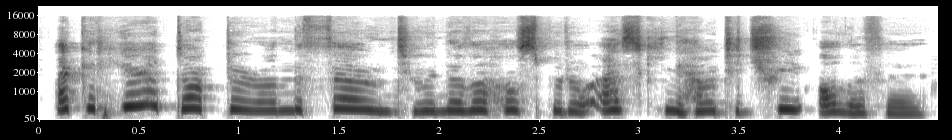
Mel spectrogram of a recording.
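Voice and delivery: put-on high British accent, quoting the mother; British woman. Host reading the mother's quote, high British accent. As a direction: lift into the British mum's voice. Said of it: "I gotta say it in a British accent".

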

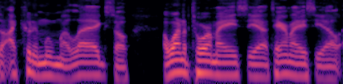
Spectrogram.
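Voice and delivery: usual speaking voice

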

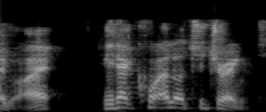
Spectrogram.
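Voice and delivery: ordinary delivery

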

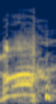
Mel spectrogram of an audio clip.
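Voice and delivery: short high-pitched mock scream. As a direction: act out a moviegoer's loud, high scream. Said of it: "as you're screaming".

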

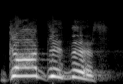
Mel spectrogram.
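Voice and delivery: very high, loud declaration; shouted proclamation. Acted. Joseph realizing God's hand in it, shouted proclamation. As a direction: proclaim it at full preaching force.

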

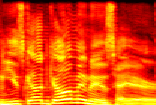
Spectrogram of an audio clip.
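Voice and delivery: high, drawn-out blurting out; mock outcry. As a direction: blow the secret in mock disbelief. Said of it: "And J Money says".

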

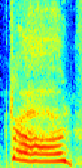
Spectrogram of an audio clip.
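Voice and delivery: high, shrill-pitched mock shriek, slowed down; mimicking screaming youth leader. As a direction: squeal it like the furious youth leader on the phone. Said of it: "She's like".

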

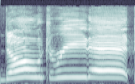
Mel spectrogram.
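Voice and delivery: loud, high, drawn-out plea; emphatic warning. Real, not acted. Host warning listeners off an awful book, exasperated shout. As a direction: call it out slowly, really stretching it.

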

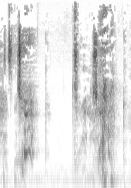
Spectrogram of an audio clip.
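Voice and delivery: strained high voice fading to whisper; mock dying protest. Dying Jack correcting Ron on his name, mock croak. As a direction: squeeze it out, then fade breathlessly.

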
